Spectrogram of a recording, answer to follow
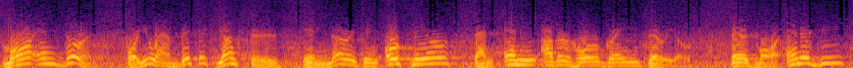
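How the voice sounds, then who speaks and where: A man reading an old-time radio commercial as announcer, earnest and emphatic. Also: a little high. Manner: earnest, emphatic salesman delivery. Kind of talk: vintage radio ad read. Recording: tinny, reverberant, noisy old radio.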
